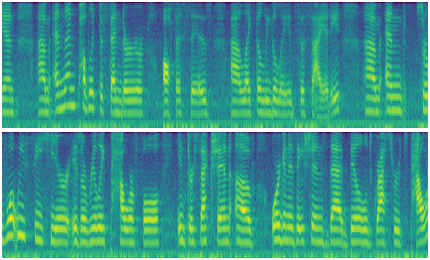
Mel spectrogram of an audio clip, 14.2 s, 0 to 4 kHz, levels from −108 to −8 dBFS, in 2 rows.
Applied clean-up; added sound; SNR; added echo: none; none; none; none.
